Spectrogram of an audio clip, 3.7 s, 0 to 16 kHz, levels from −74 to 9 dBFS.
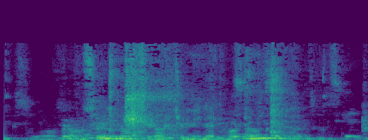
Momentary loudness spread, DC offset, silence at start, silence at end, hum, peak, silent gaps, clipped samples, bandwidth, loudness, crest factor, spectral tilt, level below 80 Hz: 18 LU; under 0.1%; 0.05 s; 0 s; none; 0 dBFS; none; under 0.1%; 11.5 kHz; -17 LUFS; 18 dB; -4.5 dB/octave; -46 dBFS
